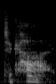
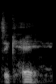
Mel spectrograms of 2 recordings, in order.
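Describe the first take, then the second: First: The last syllable does not rhyme with 'gay'. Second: The last syllable rhymes with 'gay'. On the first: The speaker calls it wrong. "it's not Takai" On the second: The speaker calls it right.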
